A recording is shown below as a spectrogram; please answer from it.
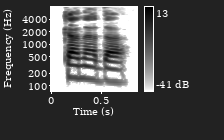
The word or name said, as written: Canada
